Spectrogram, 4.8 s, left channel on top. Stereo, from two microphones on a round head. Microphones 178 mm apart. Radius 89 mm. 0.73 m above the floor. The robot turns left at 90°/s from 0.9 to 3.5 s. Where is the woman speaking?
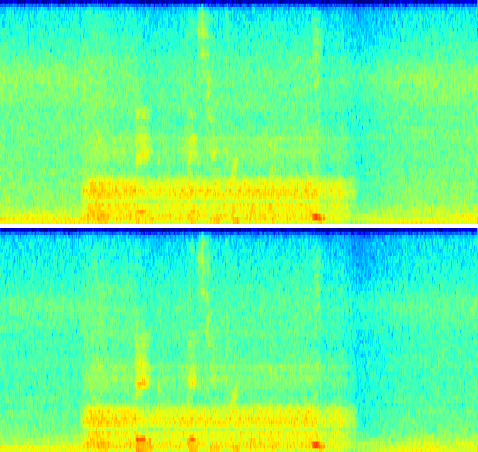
50° right (ahead or behind), 4 m; by 2.9 s 80° left, 4 m.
